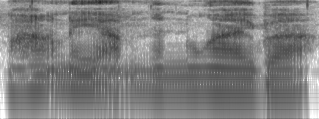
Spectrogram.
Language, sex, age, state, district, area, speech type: Manipuri, female, 60+, Manipur, Imphal East, rural, spontaneous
